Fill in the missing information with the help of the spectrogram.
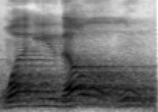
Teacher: ketika menekan pertama kali itu belum mencucu baru ketika mengucapkan ru bibir baru mencucu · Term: ro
